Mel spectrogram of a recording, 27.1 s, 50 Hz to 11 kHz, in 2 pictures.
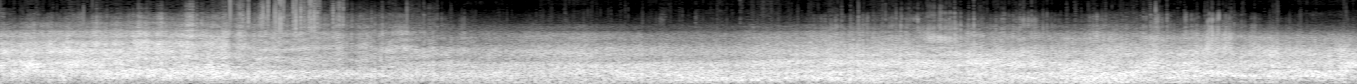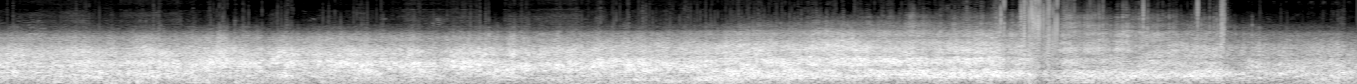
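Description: Sukhoi Su-27 Flanker jet fighter flying at an air show, a loud sustained engine roar that rises and swells, close and steady for the whole stretch with no talk heard.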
